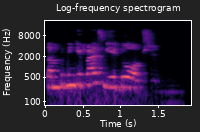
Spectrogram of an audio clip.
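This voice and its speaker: A woman teacher giving a finance lecture. She explains slowly, repeats key terms and keeps checking that everyone understands. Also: sits high, recorded from a distance. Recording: echoey room, speaker away from mic.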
